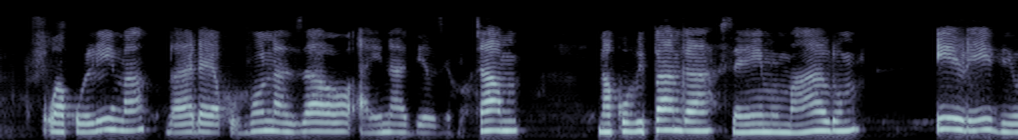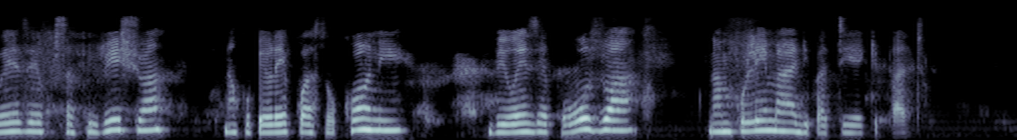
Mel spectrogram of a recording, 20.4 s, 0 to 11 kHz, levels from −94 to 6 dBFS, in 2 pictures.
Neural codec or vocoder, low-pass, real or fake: codec, 16 kHz, 2 kbps, X-Codec, WavLM features, trained on Multilingual LibriSpeech; 7.2 kHz; fake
